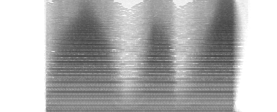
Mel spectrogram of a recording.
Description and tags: I synthesized and filtered this sound with MONARK synth. Then added distortion with Izotope Trash and flanger with Antresol.
bass, cinematic, distorted, dnb, dubstep, low, moog, sub, wobble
